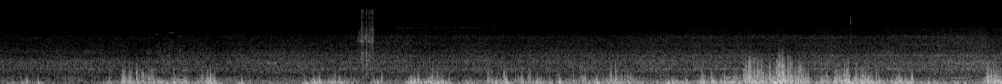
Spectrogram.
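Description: A diesel train rumbles as it approaches along the track.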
